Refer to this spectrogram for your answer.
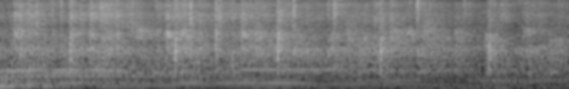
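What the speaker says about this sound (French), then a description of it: "Dans le nom de Jésus acclame très fort le roi des rois." A church congregation claps and cheers for Jesus, a broad wash of applause with scattered louder claps under a sustained tonal backdrop of music and voices.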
